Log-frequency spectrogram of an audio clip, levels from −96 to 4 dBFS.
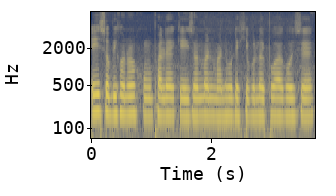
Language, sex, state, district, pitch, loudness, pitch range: Assamese, male, Assam, Sonitpur, 155 Hz, -16 LUFS, 155-160 Hz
